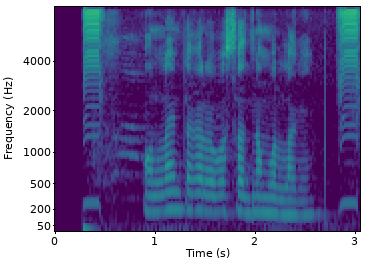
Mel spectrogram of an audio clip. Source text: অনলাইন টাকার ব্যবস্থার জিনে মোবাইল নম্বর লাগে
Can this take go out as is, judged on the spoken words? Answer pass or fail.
fail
